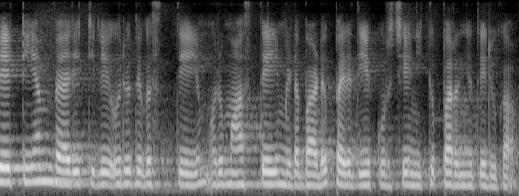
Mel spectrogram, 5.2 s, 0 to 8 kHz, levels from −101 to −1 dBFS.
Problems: low volume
